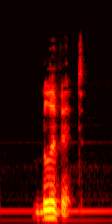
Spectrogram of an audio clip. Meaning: 1. A gadget 2. Something useless or impossible
- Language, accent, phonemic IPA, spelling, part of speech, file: English, US, /ˈblɪv.ɪt/, blivit, noun, En-us-blivit.ogg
